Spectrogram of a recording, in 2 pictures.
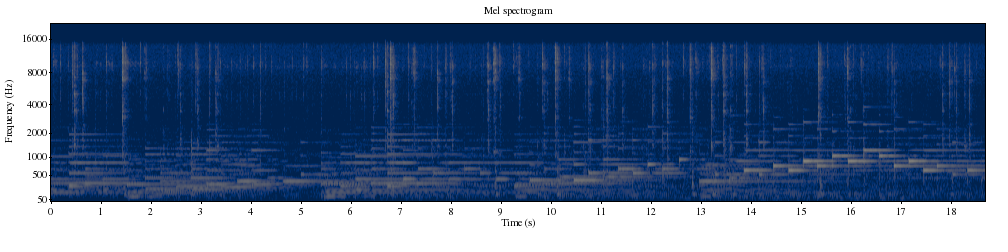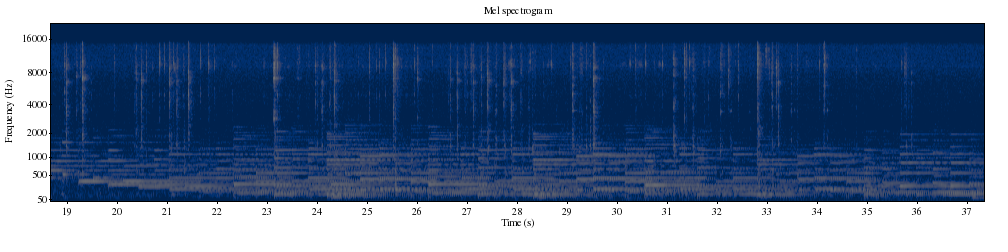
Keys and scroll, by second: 2.8 s, 3.2 1, 7.7 1, 7.9 s, 8.7 s, 9.8-12.3 typing, 14.2 s, 16.8 s, 18.0 s, 18.3 1, 18.9 s, 19.3 5, 20.4-21.9 typing, 23.8-24.8 typing, 26.5-28.6 typing, 29.5 ctrl+z, 33.2 w, 35.8 w.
